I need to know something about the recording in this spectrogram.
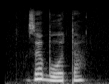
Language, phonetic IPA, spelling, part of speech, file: Russian, [zɐˈbotə], забота, noun, Ru-забота.ogg
- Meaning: 1. care 2. concern, anxiety, worry, trouble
